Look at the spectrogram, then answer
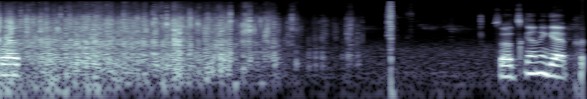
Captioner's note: bag crinkles; lighter clicks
